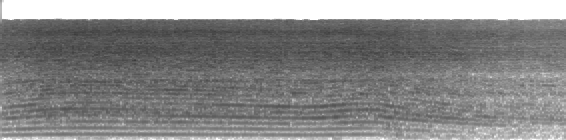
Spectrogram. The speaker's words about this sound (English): A group of Afghanistan and Iraq vets are chainsawing a huge spruce tree hung up on the wires in front of Sammy McFarland's house off Rockaway Beach Boulevard.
